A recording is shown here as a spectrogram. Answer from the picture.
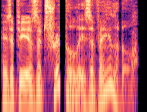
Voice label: Male Dragon Triple

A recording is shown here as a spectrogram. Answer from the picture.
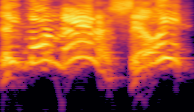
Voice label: Male Mech Emote ERROR NEED MANA

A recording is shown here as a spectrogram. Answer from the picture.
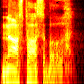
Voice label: Male Night Elf ERROR GENERIC

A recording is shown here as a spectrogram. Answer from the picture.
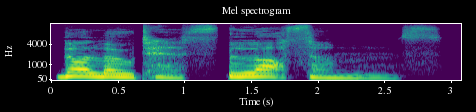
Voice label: Female Night Elf

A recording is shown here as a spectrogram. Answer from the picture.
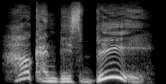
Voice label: Male Troll Wow

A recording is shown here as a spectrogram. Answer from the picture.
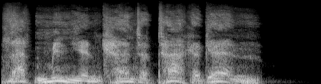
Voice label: Male Drust Emote ERROR MINION ATTACKED

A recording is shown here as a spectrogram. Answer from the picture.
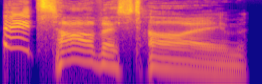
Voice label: Male Human

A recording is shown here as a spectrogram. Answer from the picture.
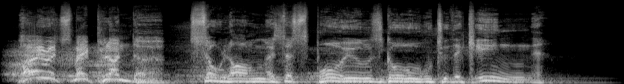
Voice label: Male Mogu PIRATE DAY

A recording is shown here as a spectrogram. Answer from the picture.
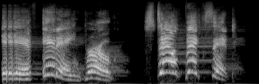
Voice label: Female Mech

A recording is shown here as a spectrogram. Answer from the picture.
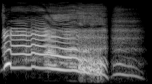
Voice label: Female Night Elf Death; Aelessa

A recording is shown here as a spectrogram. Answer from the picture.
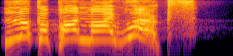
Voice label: Female Undead Hero Power; Cariel; Mission8

